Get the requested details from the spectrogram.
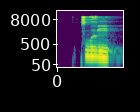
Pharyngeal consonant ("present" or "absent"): absent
